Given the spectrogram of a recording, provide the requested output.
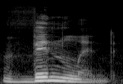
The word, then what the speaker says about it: Vinland: We're talking about Vinland.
